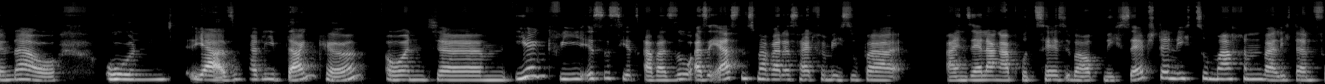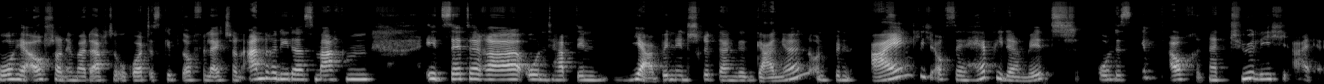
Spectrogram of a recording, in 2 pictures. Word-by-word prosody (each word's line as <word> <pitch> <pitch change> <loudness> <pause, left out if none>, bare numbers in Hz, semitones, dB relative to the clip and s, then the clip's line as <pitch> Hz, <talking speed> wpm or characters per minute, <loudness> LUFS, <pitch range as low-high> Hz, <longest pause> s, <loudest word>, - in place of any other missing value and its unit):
Genau. 200 -4 +1 0.4
Und 230 -2 +2 0.2
ja, 215 -3 +5
superlieb, 230 0 -5
danke. 285 - +2 0.2
Und, 210 -1 -1
ähm, 200 -1 +3
irgendwie 285 -6 +1
ist 265 +3 -1
es 280 -1 -4
jetzt 225 -3 -8
aber 195 0 +2
so 240 +2 -2
also, 210 0 +2
1. 275 +4 +2
mal 245 -2 -1
war 225 - +4
das 225 0 -3
halt 215 -1 -1
für 220 - -10
mich 205 -2 -5
super 200 -2 0 0.5
ein 190 +1 0
sehr 200 0 +2
langer 205 -2 +4
Prozess, 200 +2 -4
überhaupt 185 -2 -3
mich 185 +1 -7
selbstständig 275 +1 -1
zu 275 -1 -3
machen, 245 -1 +1
weil 200 -2 +2
ich 200 -1 -9
dann 195 -1 -1
vorher 215 +2 +1
auch 240 - -2
schon 200 -5 -3
immer 190 -1 -3
dachte: 190 0 -2
„Oh - - -8
Gott, 190 0 -2
es 175 - -10
gibt 215 -1 -13
doch 200 0 -5
vielleicht 190 -1 -3
schon 195 - -7
andere, 275 +2 +5
die 245 -1 -1
das 230 0 0
machen“, 230 +2 +1 0.6
et 265 -1 +1
cetera. 230 -3 +5
Und 225 -2 -3
habe 210 0 -1
den 200 +1 -5 0.2
ja, 230 +3 +4
bin 215 +1 -5
den 210 -1 -6
Schritt 225 +3 -7
dann 185 -1 -3
gegangen 185 - -1 0.2
und 200 -1 -9
bin 200 -1 -7
eigentlich 375 0 +5
auch 235 - -5
sehr 215 -3 -7
happy 275 +7 -3
damit. 185 - -4 0.4
Und 215 +1 -7
es 215 0 -4
gibt 310 +2 -15
auch 225 +1 0
natürlich 245 +5 -3
ei - - -8
215 Hz, 170 wpm, -24 LUFS, 200-245 Hz, 0.6 s, ja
